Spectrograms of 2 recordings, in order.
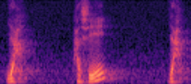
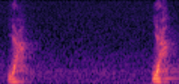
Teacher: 입모양만 갖고 있다가 아라는 소리가 나면서 소리가 미끄러지듯이 연결되는 게 순간적으로 야 소리가 나는 거예요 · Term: 이중모음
